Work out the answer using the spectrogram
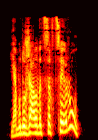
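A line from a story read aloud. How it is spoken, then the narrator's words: Shout after someone. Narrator (Russian): прокричал вслед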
